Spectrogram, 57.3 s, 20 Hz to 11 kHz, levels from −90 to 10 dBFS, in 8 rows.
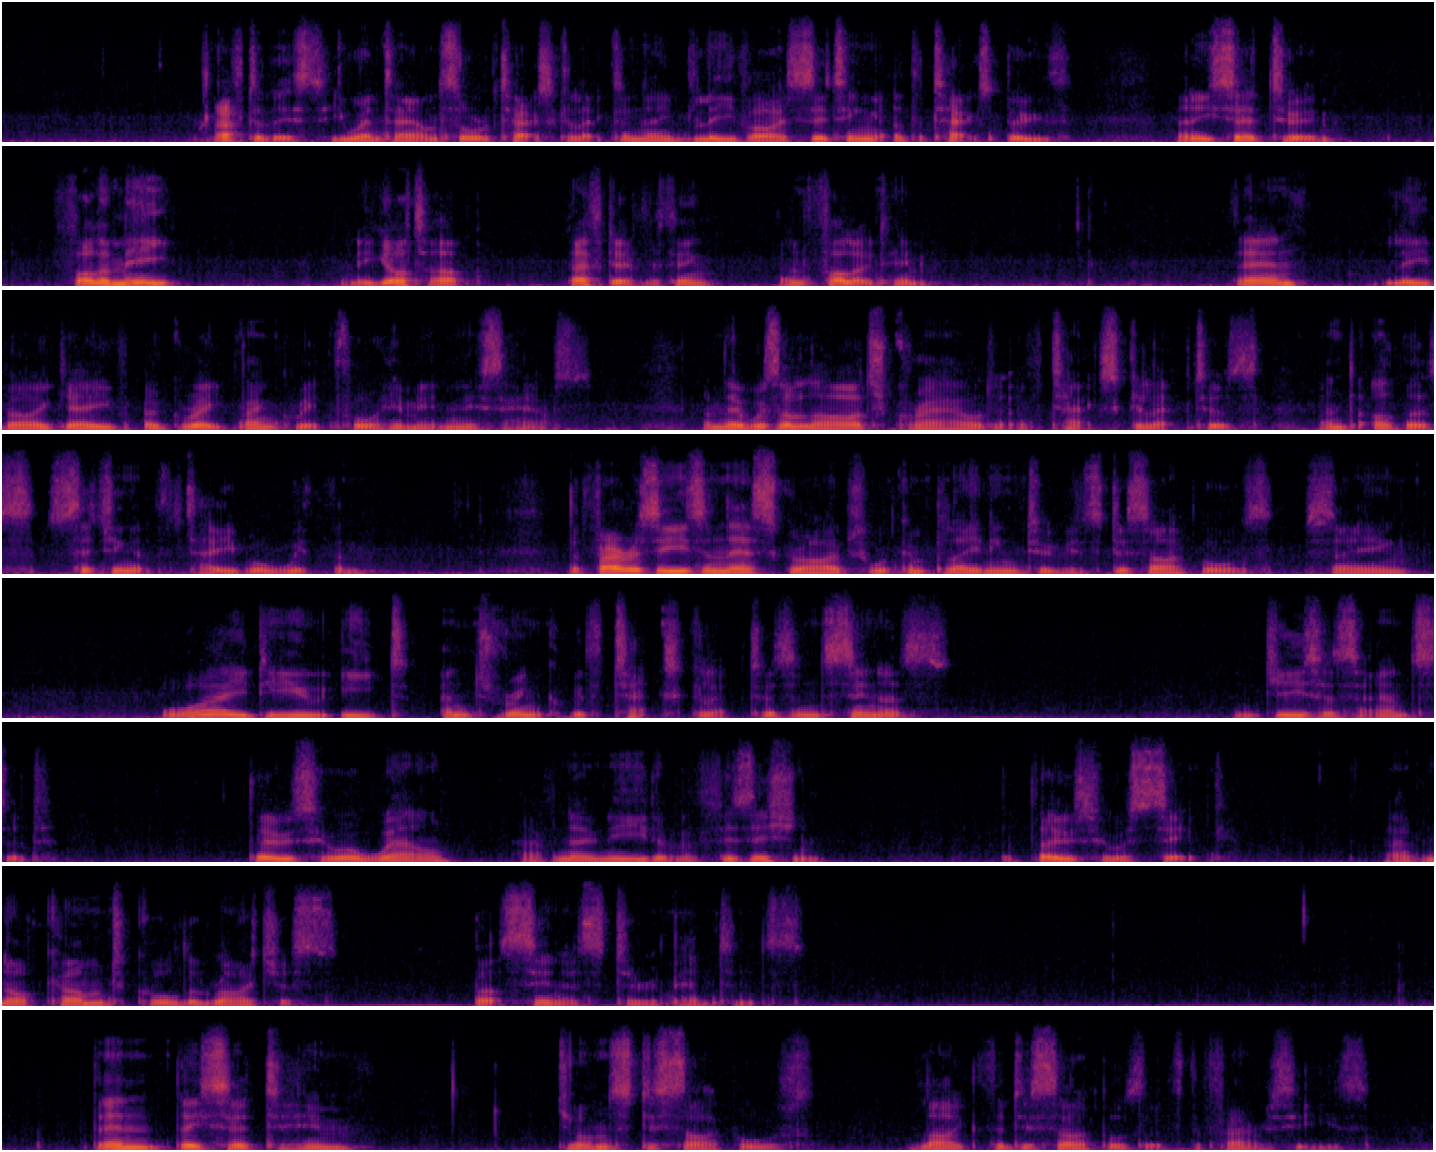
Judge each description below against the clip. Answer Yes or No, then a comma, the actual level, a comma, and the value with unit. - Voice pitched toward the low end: Yes, very low, 75 Hz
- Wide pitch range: No, average, 4.7 semitones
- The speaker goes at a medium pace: No, slow, 130 wpm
